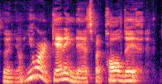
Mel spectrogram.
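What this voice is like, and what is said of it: Whiny voice. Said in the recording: “you almost have to say this in a whiny voice ... a lot more whiny than the original”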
